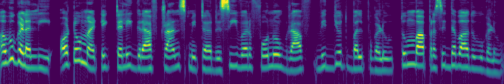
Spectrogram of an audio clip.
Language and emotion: Kannada, neutral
